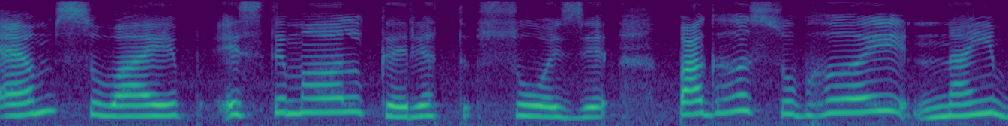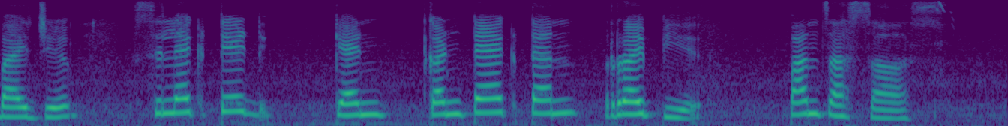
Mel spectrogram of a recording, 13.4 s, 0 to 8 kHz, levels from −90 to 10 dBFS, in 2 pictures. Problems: constant background noise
